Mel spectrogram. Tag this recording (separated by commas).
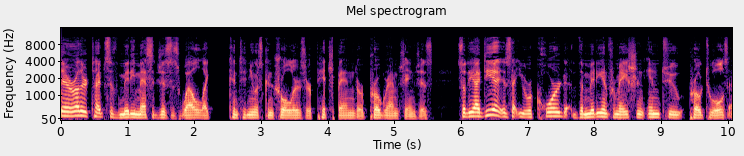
Speech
